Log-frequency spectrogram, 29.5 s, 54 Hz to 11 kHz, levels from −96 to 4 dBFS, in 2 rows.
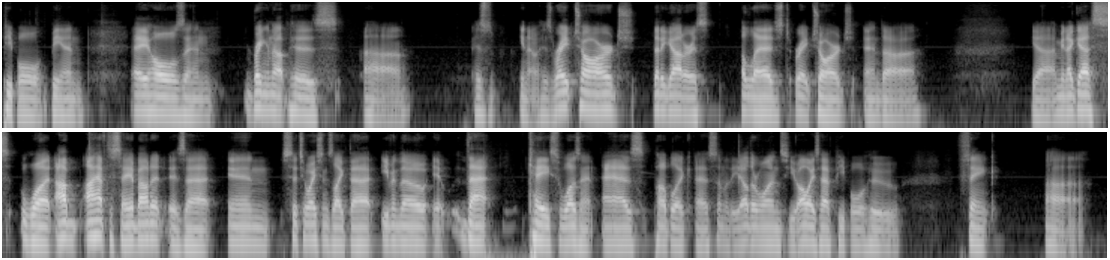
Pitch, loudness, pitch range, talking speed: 100 Hz, -21 LUFS, 95-110 Hz, 130 wpm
